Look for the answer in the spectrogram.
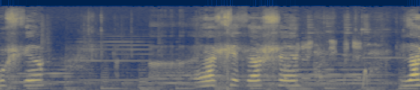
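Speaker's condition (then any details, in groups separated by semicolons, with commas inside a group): Cerebral palsy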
